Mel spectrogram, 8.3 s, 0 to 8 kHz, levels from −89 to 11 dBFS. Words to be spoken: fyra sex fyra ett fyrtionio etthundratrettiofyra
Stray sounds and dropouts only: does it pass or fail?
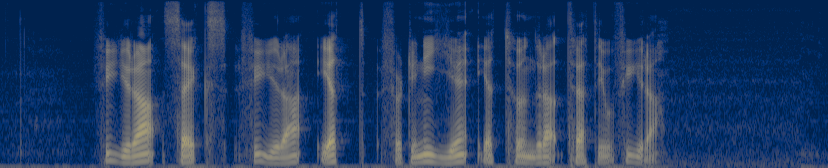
pass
